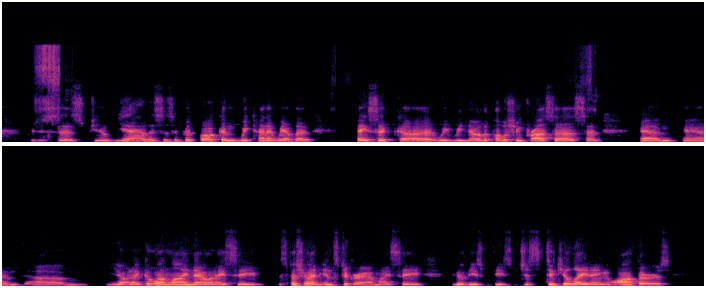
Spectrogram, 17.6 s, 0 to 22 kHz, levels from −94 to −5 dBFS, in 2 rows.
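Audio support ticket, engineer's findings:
No faults found on listening; the signal shows no audible technical defect at any point in the clip.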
